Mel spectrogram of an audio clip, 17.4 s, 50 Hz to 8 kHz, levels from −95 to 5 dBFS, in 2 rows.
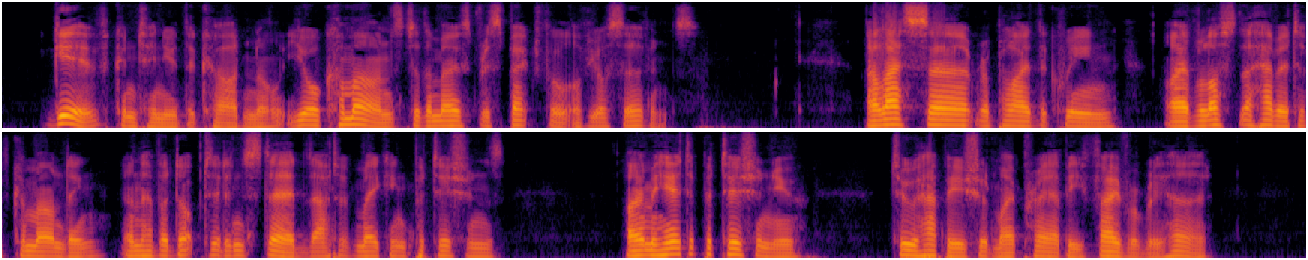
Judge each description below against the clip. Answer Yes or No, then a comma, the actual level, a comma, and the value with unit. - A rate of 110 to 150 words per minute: No, average, 160 wpm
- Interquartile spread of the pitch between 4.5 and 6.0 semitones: No, average, 3.7 semitones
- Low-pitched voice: Yes, low, 115 Hz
